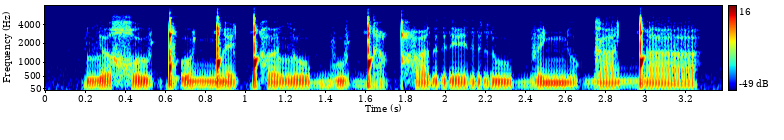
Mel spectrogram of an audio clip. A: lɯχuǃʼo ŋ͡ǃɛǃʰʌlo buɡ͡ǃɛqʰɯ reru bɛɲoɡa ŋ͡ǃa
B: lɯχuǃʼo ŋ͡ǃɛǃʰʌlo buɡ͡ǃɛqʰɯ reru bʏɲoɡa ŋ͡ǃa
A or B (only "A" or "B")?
A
